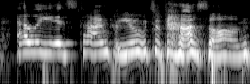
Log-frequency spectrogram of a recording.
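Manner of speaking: put-on high, elderly woman's voice. Retelling a story, prompted by a listener, the speaker redoes a line in old lady voice. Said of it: "Where's the old lady voice?".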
